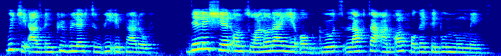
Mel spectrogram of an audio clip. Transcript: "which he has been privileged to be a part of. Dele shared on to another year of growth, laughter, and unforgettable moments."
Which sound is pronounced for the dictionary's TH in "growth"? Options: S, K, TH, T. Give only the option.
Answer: T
